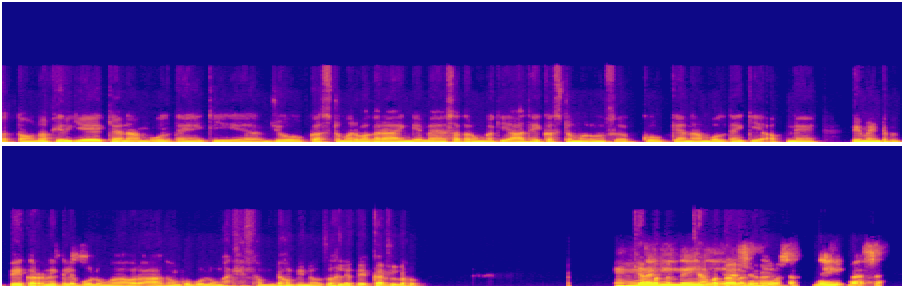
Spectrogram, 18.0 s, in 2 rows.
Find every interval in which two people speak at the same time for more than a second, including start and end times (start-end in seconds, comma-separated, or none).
15.3-16.9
